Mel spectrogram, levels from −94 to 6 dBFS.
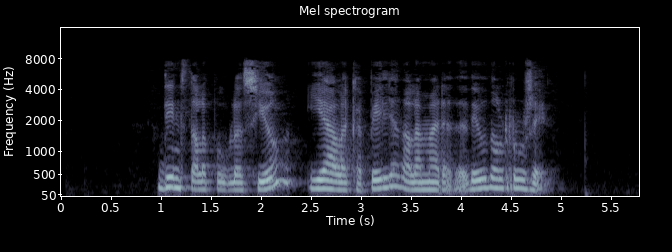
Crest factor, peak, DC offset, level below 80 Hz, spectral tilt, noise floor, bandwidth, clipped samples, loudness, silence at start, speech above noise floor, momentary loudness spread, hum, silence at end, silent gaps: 16 dB; -16 dBFS; under 0.1%; -70 dBFS; -6 dB/octave; -84 dBFS; 8 kHz; under 0.1%; -31 LUFS; 0.95 s; 54 dB; 6 LU; none; 0.9 s; none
